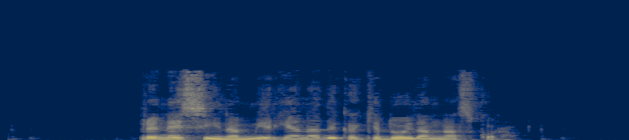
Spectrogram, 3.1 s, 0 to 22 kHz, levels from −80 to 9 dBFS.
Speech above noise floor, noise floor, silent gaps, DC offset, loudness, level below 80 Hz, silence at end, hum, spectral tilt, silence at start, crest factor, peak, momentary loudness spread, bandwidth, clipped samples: 56 dB; -78 dBFS; none; under 0.1%; -22 LUFS; -58 dBFS; 0.6 s; none; -6 dB/octave; 0.7 s; 16 dB; -8 dBFS; 11 LU; 11.5 kHz; under 0.1%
